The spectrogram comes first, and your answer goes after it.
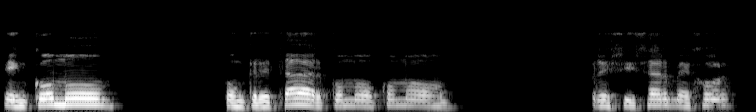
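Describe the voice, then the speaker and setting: A male student explains his essay idea in a slow, hesitant way, pausing often to find the right words. His voice sits a little high but sounds mellow and dark. The audio is muffled, like a video call. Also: steady tone.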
